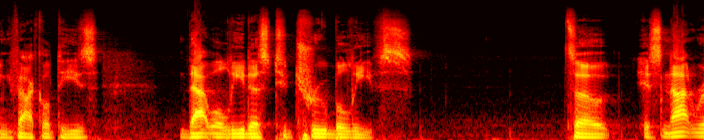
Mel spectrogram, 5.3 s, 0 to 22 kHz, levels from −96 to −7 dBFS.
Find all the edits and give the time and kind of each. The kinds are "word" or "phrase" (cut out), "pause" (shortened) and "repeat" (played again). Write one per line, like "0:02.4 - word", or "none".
none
